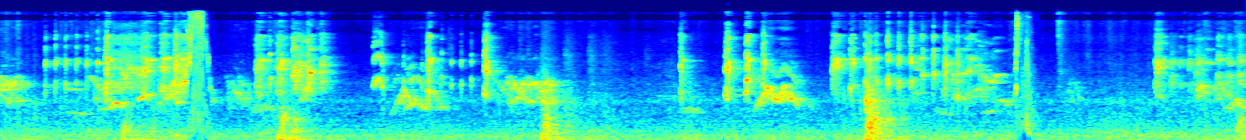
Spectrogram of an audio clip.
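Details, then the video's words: Breeding-season lovebirds, pairs of mutations kept in a flight colony, in an uneven chorus of sharp chirps and squawks in bursts, separated by quieter gaps, with a few low knocks. "Lovebirds Chirping Sound"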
